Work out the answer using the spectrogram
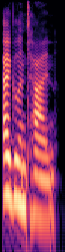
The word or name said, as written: eglantine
